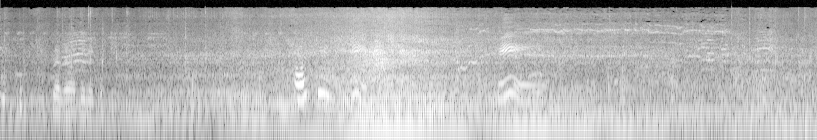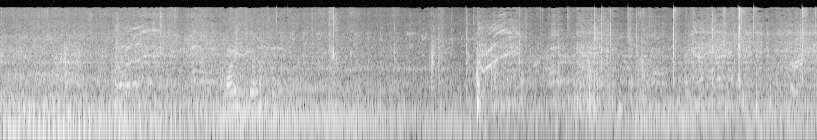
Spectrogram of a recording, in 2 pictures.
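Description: Small plastic wheels rumble over rough concrete.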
